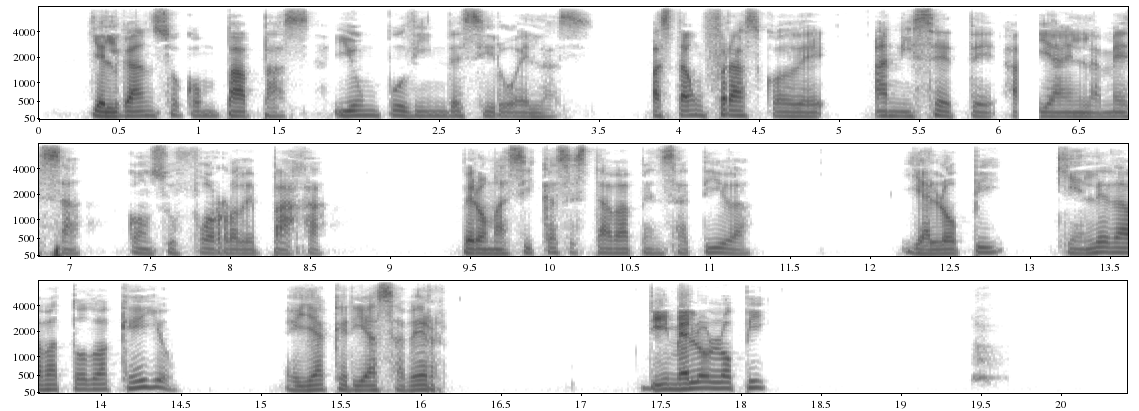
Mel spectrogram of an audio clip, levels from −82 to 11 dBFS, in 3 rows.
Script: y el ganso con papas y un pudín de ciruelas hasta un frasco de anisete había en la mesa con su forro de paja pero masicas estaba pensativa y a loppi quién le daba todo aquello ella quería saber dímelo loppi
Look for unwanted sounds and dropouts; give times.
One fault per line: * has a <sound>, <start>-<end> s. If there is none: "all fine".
* has a dropout, 6.1-6.3 s
* has a bark, 19.4-19.7 s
